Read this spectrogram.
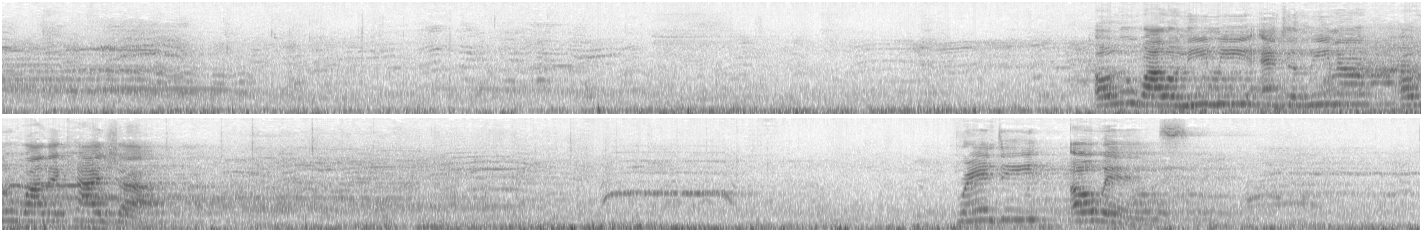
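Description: A crowd cheers and murmurs in an open-air stadium.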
